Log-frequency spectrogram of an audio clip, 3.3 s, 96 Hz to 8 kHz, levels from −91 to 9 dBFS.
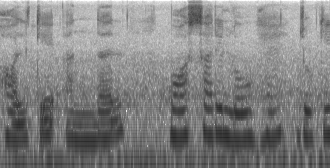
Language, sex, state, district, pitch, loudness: Hindi, female, Uttar Pradesh, Jalaun, 110 Hz, -16 LUFS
